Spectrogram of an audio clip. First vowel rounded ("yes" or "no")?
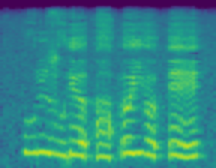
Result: yes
